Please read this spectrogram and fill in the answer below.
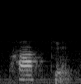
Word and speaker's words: pockets: We have two vowel sounds, so we have two syllables. Pa is the first syllable. Actually, pock in the dictionary is the first syllable. This is the accented. That's the ones you have the most force, the most stress on.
